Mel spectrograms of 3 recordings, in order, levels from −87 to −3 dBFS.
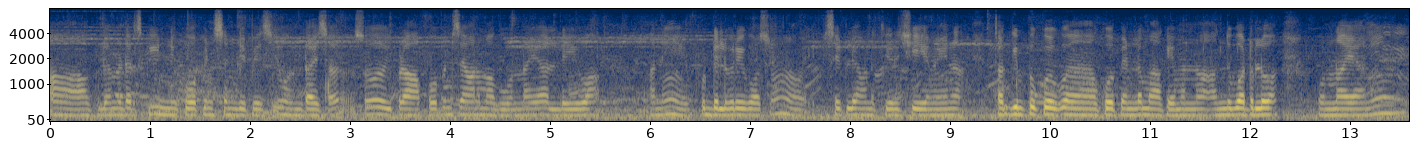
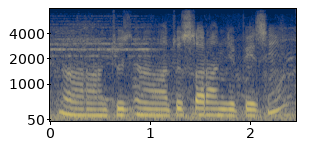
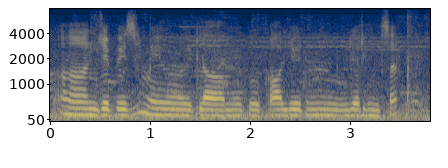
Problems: constant background noise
